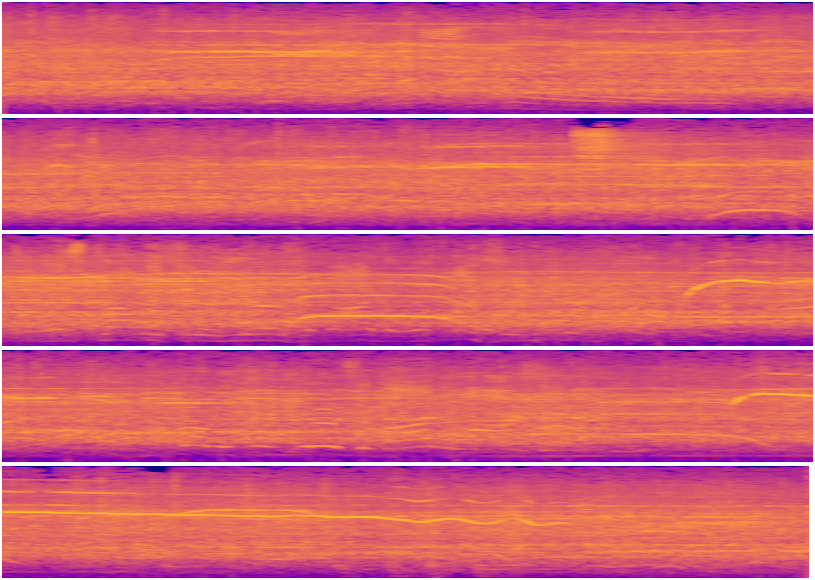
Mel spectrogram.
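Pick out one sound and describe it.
Fans whistle shrilly from the crowd.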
